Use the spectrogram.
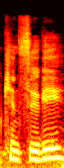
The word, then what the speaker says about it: Kintsugi: as well so the title of the album kin sui that's the right way to pronounce it that is correct yes and that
